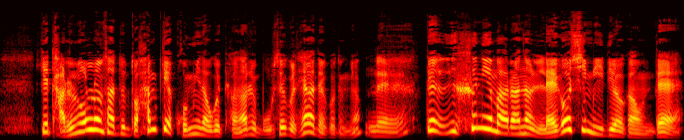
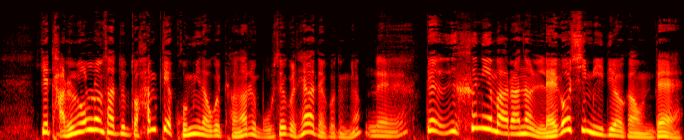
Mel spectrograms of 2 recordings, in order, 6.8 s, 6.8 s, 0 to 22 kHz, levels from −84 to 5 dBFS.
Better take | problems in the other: second | thin; somewhat; fading below 300 Hz

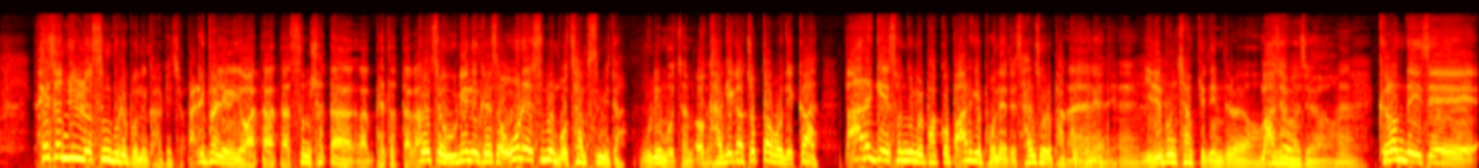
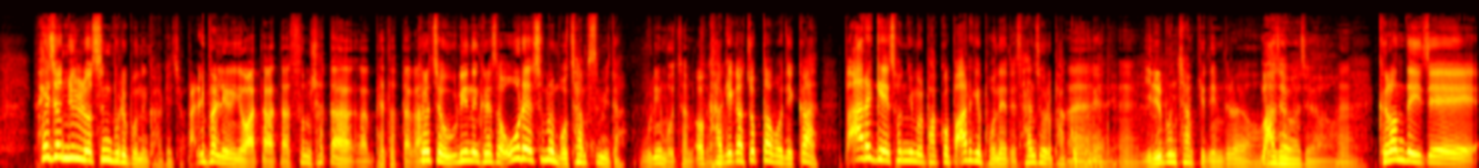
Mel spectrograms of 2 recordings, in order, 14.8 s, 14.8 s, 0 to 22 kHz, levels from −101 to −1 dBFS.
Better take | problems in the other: second | distortion; heavy; 5 dB below the speech

